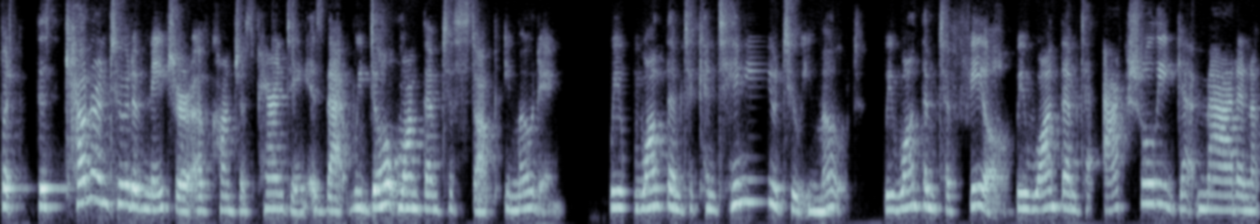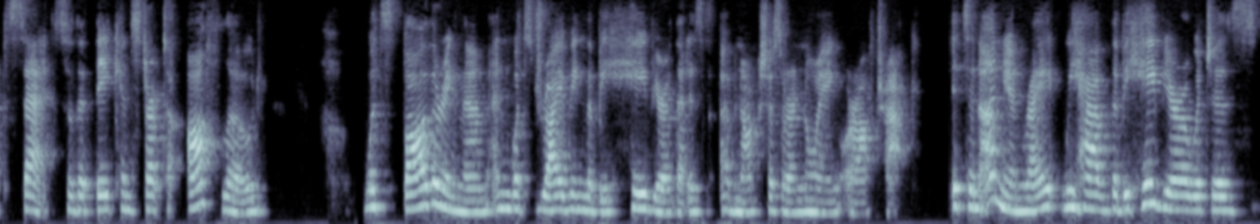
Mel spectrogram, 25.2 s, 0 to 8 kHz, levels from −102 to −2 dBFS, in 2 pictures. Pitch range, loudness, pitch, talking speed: 185-230 Hz, -24 LUFS, 205 Hz, 165 wpm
